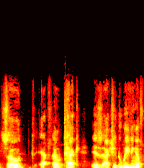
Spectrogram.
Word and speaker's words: Eth-Noh-Tec: If we divide up those syllables, eth as in ethnic, or the cultural distinction, or ethos, the universal elements of art, and then the middle syllable, no, N-O-H, is a Japanese word for possibility, and tech originated from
